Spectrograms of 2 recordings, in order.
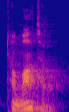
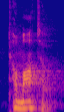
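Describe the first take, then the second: First: It is pronounced the Korean way. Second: The same.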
